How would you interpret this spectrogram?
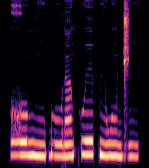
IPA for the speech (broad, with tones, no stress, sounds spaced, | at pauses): ɣ o˦ ŋ ĩ˨ ɓ uː˨ ɾ ã˦ kʷ eː˦ p ĩ˨ w ũ˨ d͡ʒ i˨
